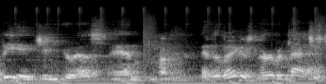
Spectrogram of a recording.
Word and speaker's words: vagus: And so a practice of yoga meditation stimulates our vagus nerve, that is pronounced like Las Vegas, but it's spelled V-A-G-U-S, and the vagus nerve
